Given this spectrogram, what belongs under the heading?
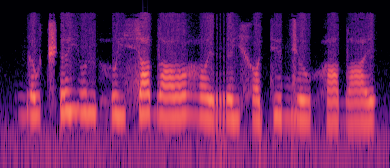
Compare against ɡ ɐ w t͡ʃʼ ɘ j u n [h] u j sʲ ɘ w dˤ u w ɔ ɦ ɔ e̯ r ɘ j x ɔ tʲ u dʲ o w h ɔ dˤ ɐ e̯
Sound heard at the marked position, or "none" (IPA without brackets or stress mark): h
